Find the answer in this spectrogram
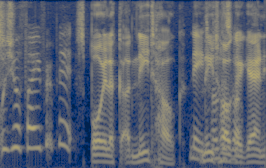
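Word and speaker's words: Nidhogg: Spoiler, Needhog. Needhog as Needhog well. again, yeah. Or Neathog, as they Neathog, pronounce it in the yeah.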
